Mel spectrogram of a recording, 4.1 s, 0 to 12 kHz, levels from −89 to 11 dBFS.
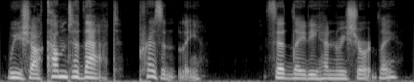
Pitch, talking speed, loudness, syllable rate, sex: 180 Hz, 145 wpm, -19 LUFS, 4.8 syllables/s, female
